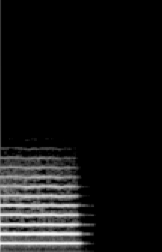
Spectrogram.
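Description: A short electronic tone beeps.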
